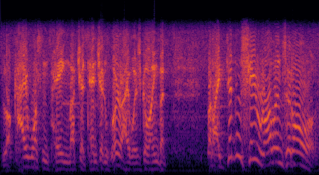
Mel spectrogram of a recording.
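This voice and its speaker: Defensive suspect, higher voice jumping around, indignant, old radio play. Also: male voice, big pitch swings, normal speed, highs cut off. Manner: protesting, defensive. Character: indignant, evasive male murder suspect. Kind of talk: mid-century American radio drama acting. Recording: band-limited old radio recording, faint noise.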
